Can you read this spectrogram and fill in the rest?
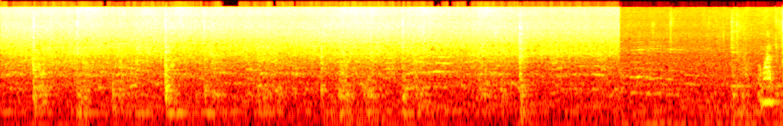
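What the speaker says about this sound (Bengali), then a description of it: "আমার পেঁয়াজটা কিন্তু ভাজা হয়ে গেছে।" Chopped onion fries in oil with whole spices such as cloves, cardamom and cinnamon, giving a steady close sizzle with stirring scrapes, then dropping abruptly to a quieter crackle near the end.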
